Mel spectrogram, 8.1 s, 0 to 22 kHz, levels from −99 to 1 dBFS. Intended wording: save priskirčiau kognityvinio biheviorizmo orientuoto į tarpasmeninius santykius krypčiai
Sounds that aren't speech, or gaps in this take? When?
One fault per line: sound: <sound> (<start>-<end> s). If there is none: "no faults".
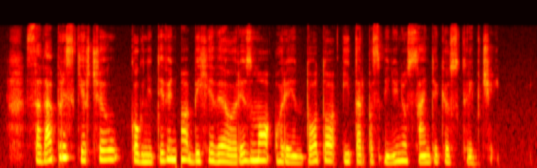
sound: dropout (2.6-2.7 s)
